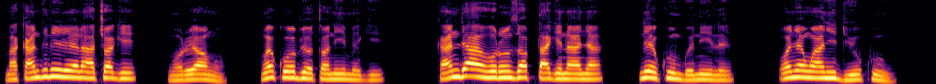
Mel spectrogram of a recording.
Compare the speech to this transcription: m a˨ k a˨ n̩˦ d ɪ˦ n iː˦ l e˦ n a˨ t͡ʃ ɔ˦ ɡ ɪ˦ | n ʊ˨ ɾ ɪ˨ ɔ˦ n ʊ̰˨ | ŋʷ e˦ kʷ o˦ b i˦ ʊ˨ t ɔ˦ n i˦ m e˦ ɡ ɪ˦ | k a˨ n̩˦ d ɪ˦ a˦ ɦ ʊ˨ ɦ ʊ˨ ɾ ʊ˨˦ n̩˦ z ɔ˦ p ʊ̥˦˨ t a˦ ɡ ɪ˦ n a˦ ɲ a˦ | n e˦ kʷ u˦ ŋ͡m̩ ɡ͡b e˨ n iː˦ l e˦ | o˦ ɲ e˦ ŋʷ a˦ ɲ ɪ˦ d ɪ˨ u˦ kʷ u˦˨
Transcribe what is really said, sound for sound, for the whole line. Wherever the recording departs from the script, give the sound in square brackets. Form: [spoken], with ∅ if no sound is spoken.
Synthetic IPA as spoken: m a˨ k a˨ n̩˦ d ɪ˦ n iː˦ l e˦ n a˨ t͡ʃ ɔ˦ ɡ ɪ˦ | [ŋ] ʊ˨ ɾ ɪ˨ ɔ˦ [ŋ] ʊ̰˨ | ŋʷ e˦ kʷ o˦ b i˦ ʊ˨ t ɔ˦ n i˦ m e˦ ɡ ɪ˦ | k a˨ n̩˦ d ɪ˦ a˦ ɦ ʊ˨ ɦ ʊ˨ ɾ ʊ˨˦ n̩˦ z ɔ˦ p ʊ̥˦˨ t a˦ ɡ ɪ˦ n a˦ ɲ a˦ | n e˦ kʷ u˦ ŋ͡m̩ ɡ͡b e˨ n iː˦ l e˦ | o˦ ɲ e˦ ŋʷ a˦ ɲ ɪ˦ d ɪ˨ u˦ kʷ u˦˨

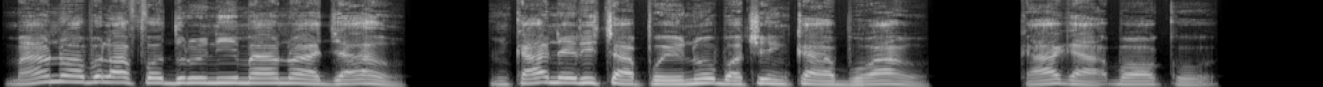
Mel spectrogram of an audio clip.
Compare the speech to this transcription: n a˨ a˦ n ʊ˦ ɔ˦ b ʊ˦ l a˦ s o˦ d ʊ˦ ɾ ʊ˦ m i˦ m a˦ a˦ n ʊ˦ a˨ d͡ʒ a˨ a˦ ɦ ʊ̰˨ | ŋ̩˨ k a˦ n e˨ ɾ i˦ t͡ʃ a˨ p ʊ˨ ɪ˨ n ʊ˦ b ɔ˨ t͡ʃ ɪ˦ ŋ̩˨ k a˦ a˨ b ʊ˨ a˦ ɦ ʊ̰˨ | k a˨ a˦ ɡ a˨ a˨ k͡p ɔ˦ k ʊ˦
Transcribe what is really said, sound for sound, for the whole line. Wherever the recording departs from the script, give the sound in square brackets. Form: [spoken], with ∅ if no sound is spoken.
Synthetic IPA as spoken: [m] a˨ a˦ n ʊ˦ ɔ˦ b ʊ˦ l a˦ [f] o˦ d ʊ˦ ɾ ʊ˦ [n] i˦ m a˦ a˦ n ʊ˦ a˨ d͡ʒ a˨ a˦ ɦ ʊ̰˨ | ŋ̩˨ k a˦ n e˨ ɾ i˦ t͡ʃ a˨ p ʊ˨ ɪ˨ n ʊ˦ b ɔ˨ t͡ʃ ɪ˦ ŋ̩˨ k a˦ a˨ b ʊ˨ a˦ ɦ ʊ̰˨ | k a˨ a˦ ɡ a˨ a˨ k͡p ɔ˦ k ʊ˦

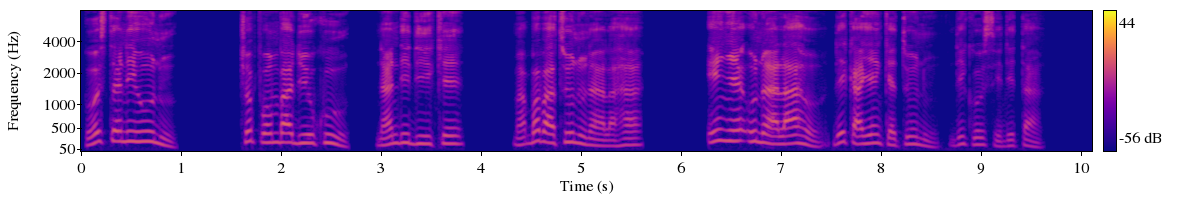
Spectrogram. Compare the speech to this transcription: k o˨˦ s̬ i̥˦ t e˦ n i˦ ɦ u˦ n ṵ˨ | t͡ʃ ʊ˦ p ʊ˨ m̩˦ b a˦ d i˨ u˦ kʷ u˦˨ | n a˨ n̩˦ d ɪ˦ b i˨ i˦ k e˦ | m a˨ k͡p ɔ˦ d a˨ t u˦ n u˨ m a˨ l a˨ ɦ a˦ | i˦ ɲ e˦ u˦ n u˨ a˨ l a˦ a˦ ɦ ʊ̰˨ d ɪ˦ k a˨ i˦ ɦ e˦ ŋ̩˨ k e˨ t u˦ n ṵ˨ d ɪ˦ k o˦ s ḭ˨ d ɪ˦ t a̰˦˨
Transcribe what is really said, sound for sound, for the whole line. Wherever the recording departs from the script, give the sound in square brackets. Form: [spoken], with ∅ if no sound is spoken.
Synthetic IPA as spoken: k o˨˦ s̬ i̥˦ t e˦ n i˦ ɦ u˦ n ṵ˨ | t͡ʃ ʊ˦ p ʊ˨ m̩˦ b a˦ d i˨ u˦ kʷ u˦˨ | n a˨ n̩˦ d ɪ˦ [d] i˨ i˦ k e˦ | m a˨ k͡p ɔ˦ [b] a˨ t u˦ n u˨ [n] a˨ l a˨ ɦ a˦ | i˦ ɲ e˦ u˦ n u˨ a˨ l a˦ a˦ ɦ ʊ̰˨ d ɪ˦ k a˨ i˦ ɦ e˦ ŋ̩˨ k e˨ t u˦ n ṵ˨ d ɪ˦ k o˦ s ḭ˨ d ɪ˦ t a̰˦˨

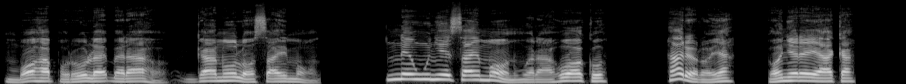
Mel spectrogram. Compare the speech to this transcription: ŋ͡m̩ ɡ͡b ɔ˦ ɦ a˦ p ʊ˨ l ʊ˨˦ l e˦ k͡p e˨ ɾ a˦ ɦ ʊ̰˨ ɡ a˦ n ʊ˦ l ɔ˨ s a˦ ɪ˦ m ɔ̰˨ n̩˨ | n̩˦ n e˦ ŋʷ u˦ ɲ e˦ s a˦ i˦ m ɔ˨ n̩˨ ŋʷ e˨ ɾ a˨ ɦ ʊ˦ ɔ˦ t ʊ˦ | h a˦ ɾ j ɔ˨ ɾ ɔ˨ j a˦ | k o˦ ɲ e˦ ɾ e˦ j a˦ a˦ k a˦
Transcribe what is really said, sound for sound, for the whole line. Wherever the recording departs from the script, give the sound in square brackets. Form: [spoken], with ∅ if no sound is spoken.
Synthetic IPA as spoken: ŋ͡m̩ ɡ͡b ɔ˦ ɦ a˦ p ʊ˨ [ɾ] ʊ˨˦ l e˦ k͡p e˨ ɾ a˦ ɦ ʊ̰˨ ɡ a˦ n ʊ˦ l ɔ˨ s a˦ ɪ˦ m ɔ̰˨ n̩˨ | n̩˦ n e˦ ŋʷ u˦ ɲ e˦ s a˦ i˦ m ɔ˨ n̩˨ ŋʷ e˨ ɾ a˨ ɦ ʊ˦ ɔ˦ [k] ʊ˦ | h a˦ ɾ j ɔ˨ ɾ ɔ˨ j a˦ | k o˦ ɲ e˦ ɾ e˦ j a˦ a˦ k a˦

